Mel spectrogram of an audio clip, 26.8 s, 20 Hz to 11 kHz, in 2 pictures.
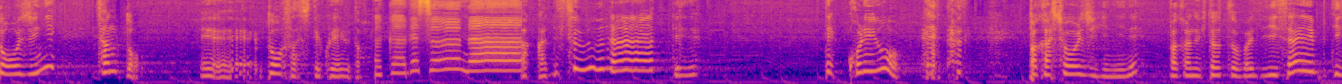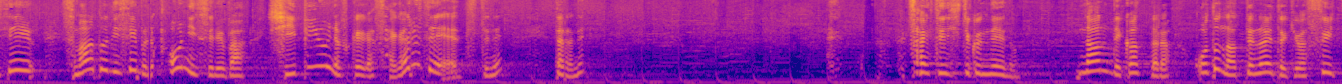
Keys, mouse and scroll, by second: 3.5 click, 4.9 click, 7.1 click, 9.7 click, 14.9 click, 19.5 click, 20.5 click, 20.9 click, 21.6 click, 22.1 click, 23.4 click, 23.7 click, 24.6 click.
